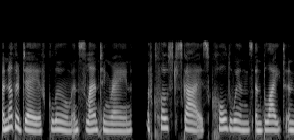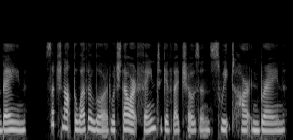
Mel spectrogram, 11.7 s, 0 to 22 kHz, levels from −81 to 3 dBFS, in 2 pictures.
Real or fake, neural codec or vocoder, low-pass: real; none; 7.2 kHz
